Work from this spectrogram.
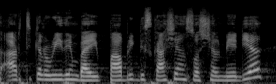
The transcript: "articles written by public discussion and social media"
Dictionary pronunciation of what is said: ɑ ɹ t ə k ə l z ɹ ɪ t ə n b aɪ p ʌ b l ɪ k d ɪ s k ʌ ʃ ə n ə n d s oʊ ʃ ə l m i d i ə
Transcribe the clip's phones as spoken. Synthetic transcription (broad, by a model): ɑ ɹ t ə k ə l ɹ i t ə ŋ b aɪ p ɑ b l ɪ k d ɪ s k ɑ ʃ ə ə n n s oʊ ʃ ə l m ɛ d i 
